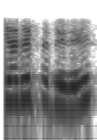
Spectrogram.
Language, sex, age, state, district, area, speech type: Hindi, female, 60+, Uttar Pradesh, Mau, rural, conversation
